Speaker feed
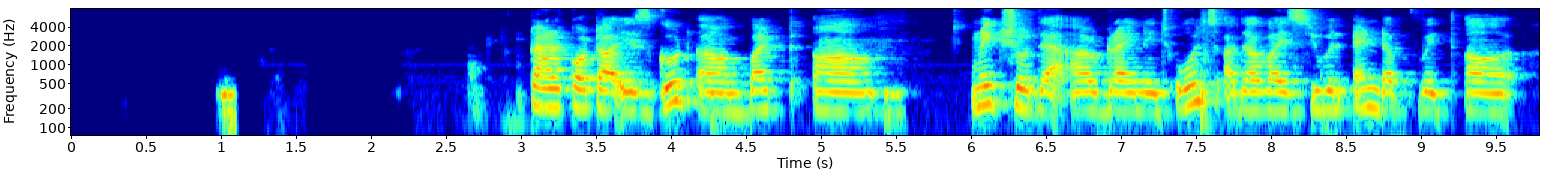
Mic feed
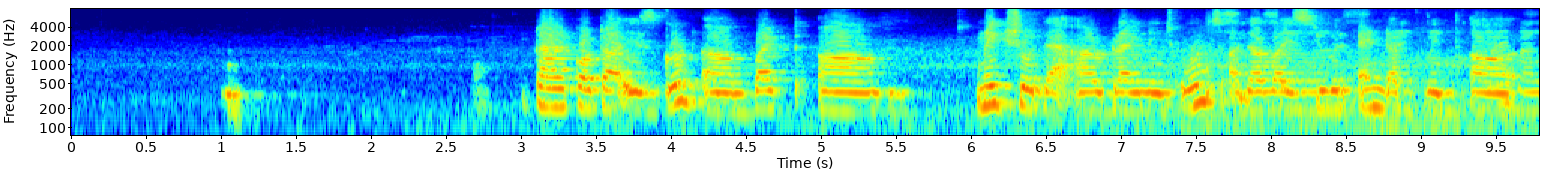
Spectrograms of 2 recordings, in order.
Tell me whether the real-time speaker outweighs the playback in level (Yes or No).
No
